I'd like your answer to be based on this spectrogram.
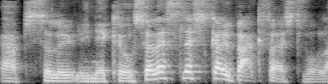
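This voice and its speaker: This man's voice shows vocal fry and very wide pitch swings, set against a quiet background. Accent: British. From England. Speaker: technology executive. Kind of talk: interview. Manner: halting, many repetitions.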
